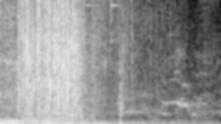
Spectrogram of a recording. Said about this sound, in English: On the streets of Medellin, Blanco develops what becomes her signature method of assassination, the motorcycle drive-by shooting.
